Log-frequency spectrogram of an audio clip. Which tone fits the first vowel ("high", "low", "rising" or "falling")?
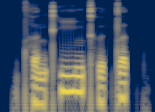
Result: low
